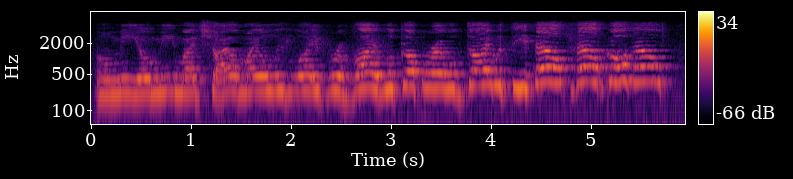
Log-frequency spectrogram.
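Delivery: high, loud frantic grief; wailing mother. Acted. Lady Capulet pleading over her dead child, loud and high. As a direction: beg her child to wake.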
